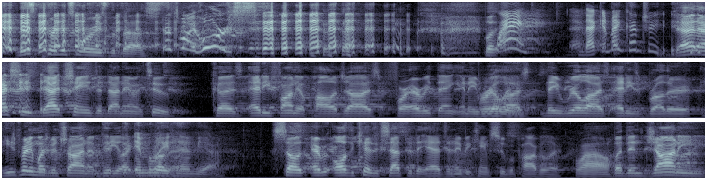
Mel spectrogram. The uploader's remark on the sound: Sorry about the echo in advance.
